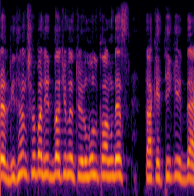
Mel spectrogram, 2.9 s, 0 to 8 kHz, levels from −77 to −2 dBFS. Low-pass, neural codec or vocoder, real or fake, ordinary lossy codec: none; codec, 16 kHz, 4.8 kbps, FACodec; fake; none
